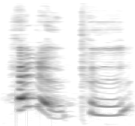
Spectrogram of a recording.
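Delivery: high little squeak of a greeting; squeaky Piglet. A narrator's reading. Piglet squeaking hello back to Pooh. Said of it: "squeaked Piglet".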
